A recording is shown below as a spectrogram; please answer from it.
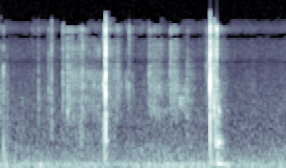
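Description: Two sharp clicks, about a second apart, with a few faint ticks, as the cardboard box of the light set and its packaging are handled by hand.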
